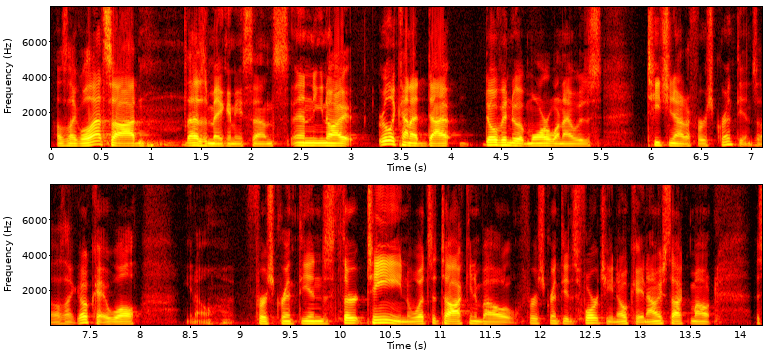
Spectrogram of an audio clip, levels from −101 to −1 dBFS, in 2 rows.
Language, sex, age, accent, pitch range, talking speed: English, male, 20-39, American, 110-130 Hz, 225 wpm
